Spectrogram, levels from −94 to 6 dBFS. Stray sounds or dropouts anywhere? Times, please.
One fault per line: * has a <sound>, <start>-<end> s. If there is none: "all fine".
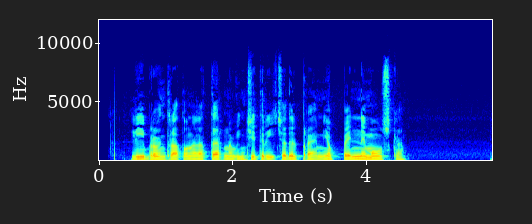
all fine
